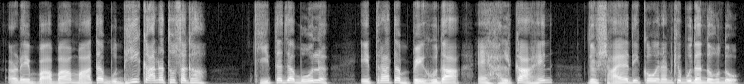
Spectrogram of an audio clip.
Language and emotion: Sindhi, disgusted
